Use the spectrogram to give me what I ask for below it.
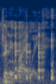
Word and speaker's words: Wiley: the signs and stuff, it looks like it should be Jenny Willie instead of Jenny Wiley. I know, but it isn't. Until you said it, I that's how my head pronounced it. You know how that goes. There's one L, Wiley, Wiley. If there were two L's, it'd be Willie. No, if it was one L, it'd be Wiley.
